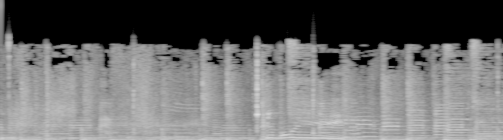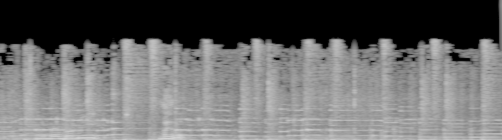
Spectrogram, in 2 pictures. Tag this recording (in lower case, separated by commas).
speech, music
